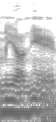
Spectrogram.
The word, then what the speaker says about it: Mjolnir: Oh, I love how you got the pronunciation of Mjolnir right too.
